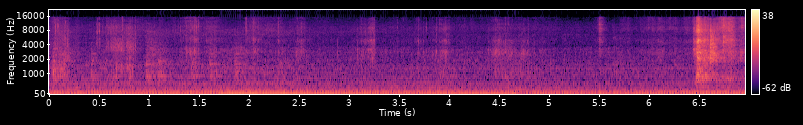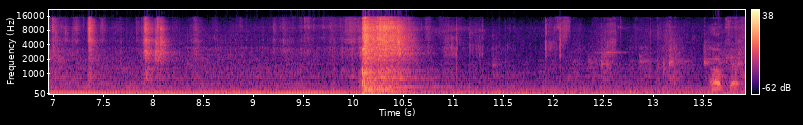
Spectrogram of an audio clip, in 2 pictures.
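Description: A steel frame chassis from a 2003–2006 Jeep Wrangler TJ being turned over by hand, with a low rumbling drone throughout, a brief clatter at mid-clip and one loud metallic bang near the end.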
